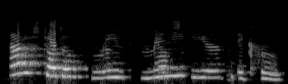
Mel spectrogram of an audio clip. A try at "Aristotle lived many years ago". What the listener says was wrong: Aristotle lived. Aristotle, don't give the stress like the CBSE students in Kerala. It is not good. Don't give much pressure.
